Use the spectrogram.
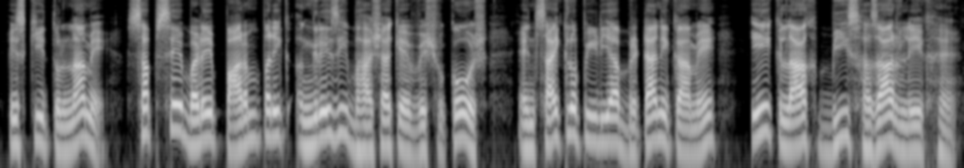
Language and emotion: Hindi, neutral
